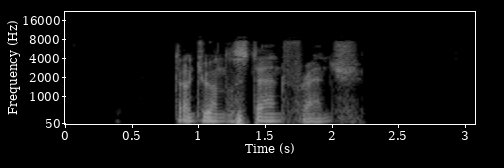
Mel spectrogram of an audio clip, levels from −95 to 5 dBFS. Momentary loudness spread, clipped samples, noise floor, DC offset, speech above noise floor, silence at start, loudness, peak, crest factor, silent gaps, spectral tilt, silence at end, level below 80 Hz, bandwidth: 9 LU; under 0.1%; -86 dBFS; under 0.1%; 45 dB; 0.85 s; -41 LUFS; -22 dBFS; 22 dB; none; -4.5 dB/octave; 0.85 s; -64 dBFS; 9 kHz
